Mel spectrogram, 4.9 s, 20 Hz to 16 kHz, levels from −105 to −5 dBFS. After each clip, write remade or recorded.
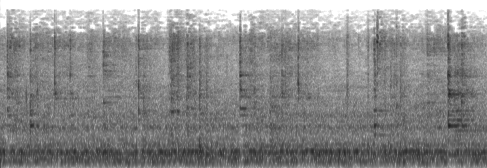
remade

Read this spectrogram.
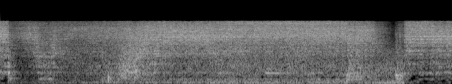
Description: recorded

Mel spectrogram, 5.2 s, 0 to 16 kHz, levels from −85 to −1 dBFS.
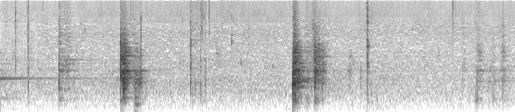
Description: remade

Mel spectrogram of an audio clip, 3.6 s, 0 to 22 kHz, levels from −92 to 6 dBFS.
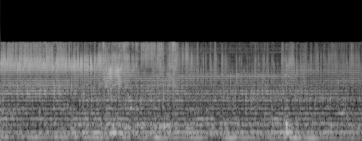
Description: remade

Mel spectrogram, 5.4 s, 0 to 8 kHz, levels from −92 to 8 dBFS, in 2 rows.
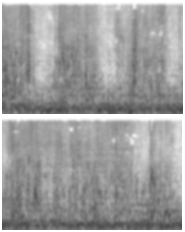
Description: remade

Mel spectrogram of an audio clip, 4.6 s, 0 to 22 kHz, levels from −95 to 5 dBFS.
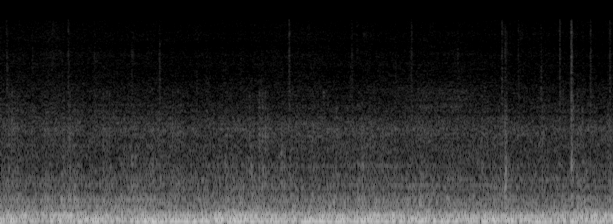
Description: recorded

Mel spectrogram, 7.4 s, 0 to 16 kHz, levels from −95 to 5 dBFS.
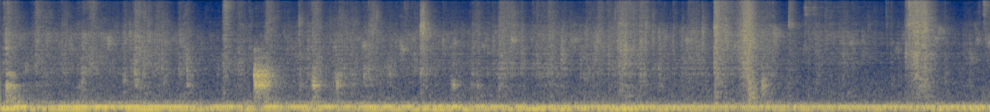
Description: recorded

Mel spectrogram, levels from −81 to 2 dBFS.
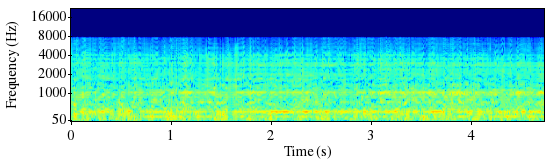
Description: remade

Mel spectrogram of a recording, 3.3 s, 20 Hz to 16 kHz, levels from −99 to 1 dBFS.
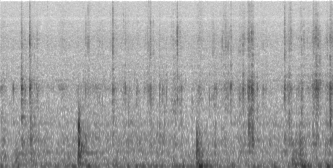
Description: recorded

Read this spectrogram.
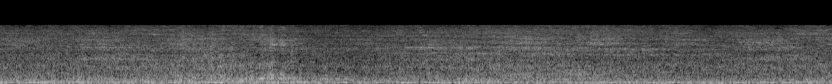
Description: recorded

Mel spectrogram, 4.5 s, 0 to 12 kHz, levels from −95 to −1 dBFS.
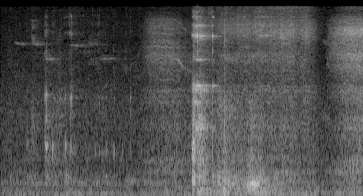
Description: recorded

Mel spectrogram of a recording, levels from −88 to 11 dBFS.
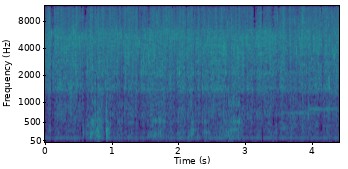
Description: recorded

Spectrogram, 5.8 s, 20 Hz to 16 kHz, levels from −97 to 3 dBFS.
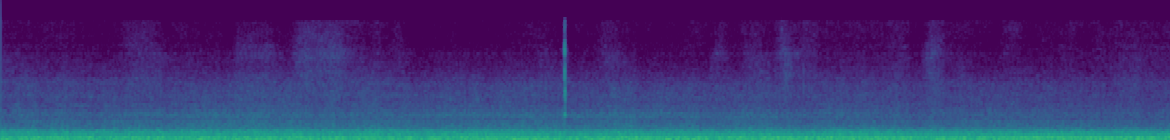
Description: remade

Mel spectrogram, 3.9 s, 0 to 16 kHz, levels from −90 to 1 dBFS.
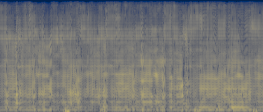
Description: remade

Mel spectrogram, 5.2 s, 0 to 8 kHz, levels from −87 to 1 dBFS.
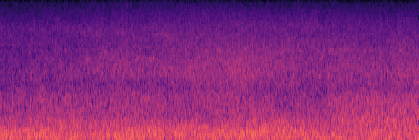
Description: recorded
